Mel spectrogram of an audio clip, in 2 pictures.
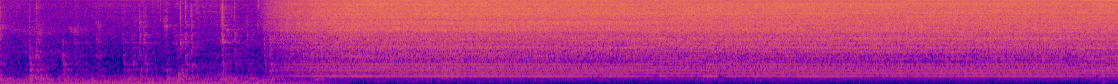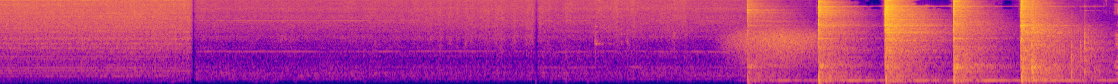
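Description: Corded hammer drill boring into a concrete floor, running steadily for about ten seconds and then stopping. Near the end come about six hammer blows, roughly half a second apart, driving anchor bolts into the lift post's base plate.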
